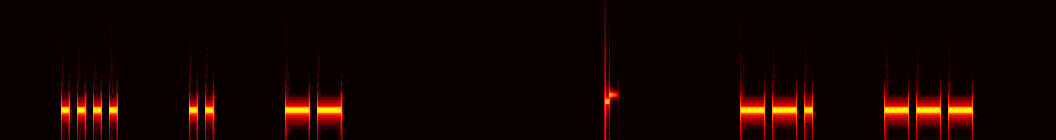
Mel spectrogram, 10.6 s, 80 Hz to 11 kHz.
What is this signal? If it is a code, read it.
Morse code, heard as a keyed tone, about 15 wpm, spaced as for 8 wpm, 700 Hz. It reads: HIM GO
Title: 3x Character Spacing - Top 500 Words - 15wpm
